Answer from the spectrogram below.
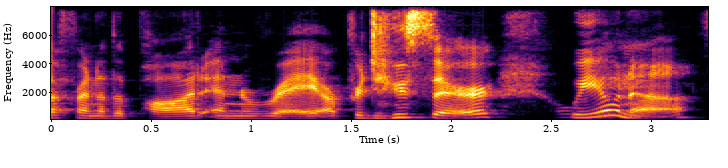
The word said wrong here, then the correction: Winona: So I'm sure most of you must be thinking, wow, they have no idea how to pronounce Winona. And you're right, one of the 4 of us had no idea how to pronounce Winona Ryder, famous movie star and Joyce Byers on Stranger Things.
